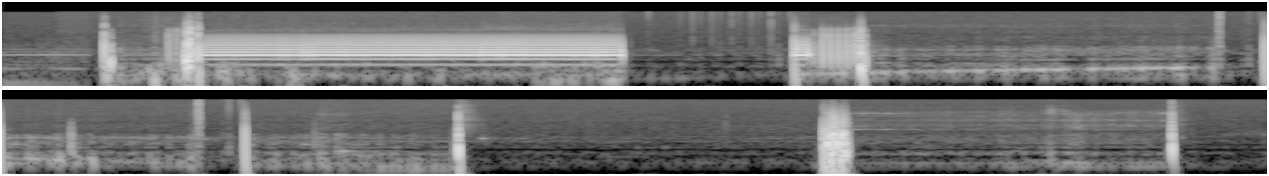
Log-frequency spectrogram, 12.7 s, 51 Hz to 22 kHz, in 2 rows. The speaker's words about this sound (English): I dialed 9 and then 2 more digits. Then I hung up, and instead of getting a new dial tone, I got the sound of a ring tripping.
